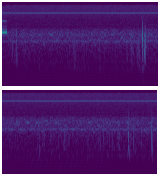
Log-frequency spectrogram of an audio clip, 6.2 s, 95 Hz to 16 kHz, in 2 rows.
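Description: Apollo 17 space-to-ground radio link open with no one talking: a steady hiss and hum with a faint constant tone. One sharp click about three seconds in and a couple of faint clicks near the end.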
